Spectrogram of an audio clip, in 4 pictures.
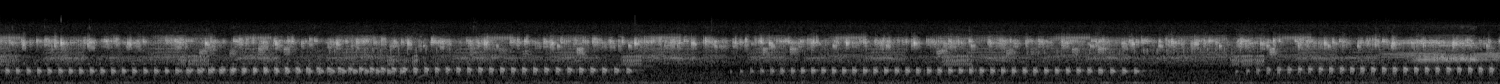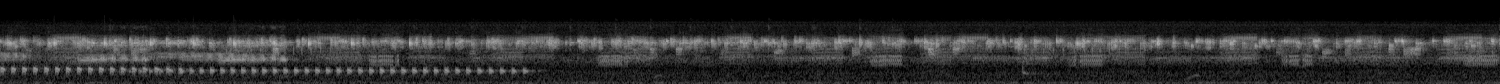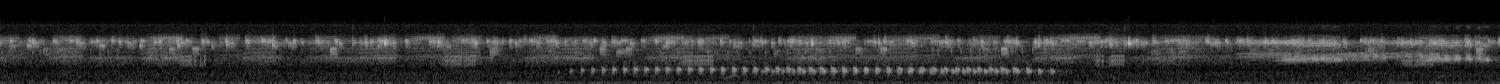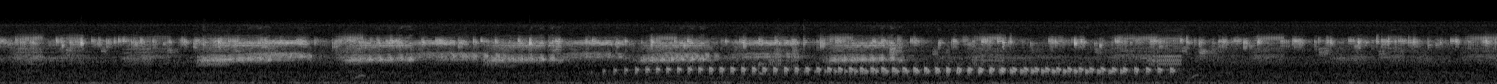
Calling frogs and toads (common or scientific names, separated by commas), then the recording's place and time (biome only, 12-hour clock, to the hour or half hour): yellow cururu toad, Scinax perereca, Cochran's lime tree frog, Bischoff's tree frog, Dendropsophus nahdereri
Atlantic Forest, 7:30pm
